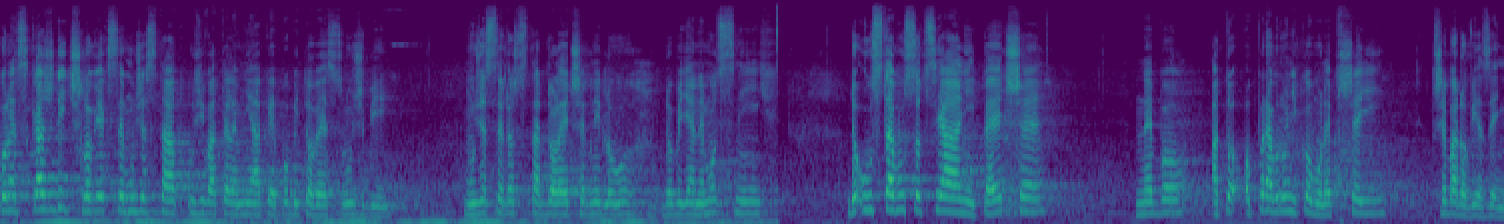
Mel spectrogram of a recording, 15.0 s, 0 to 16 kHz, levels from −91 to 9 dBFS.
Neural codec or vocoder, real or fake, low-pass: vocoder, 48 kHz, 128 mel bands, Vocos; fake; 14.4 kHz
